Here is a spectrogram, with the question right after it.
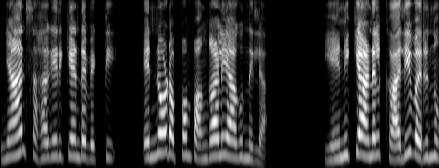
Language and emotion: Malayalam, angry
